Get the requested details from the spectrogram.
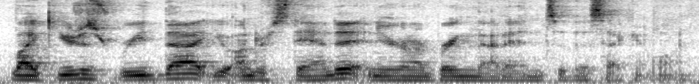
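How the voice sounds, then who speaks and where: A man's voice: sits low, quick pace, a little mellow, a little hiss or hum. A man in his twenties, a podcast co-host chatting casually about films, rambling with lots of filler words. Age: 20s. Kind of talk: casual film chat.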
